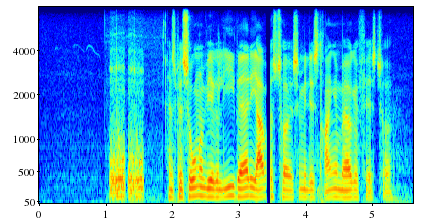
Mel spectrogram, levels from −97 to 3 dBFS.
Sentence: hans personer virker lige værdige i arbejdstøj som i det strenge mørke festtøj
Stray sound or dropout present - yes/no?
yes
